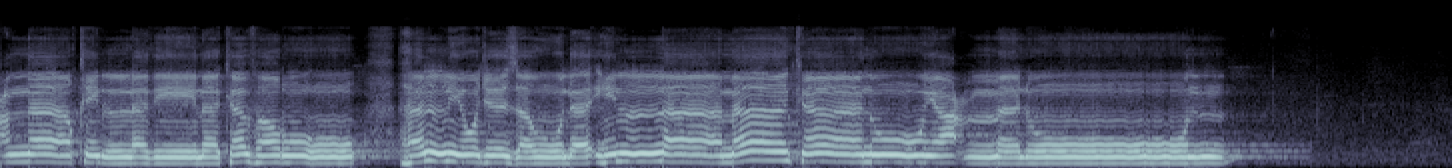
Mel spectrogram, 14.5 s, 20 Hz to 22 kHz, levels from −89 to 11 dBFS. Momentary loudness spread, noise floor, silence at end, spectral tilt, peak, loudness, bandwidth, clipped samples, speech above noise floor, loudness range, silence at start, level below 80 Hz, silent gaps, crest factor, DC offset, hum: 4 LU; -57 dBFS; 1.9 s; -7 dB/octave; -6 dBFS; -15 LUFS; 10 kHz; under 0.1%; 43 dB; 2 LU; 0 s; -56 dBFS; none; 8 dB; under 0.1%; none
